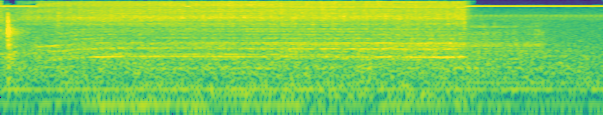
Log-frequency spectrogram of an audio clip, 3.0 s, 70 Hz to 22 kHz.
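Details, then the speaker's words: Luxman KX100 cassette deck, repaired motorized door: motor whirs at steady high pitch about two seconds, switch stops it dead, capacitor kick releases it; panel mechanism working properly. "so there it is the switch stops right there stops it dead and then it just kicks it a little bit pretty cool"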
